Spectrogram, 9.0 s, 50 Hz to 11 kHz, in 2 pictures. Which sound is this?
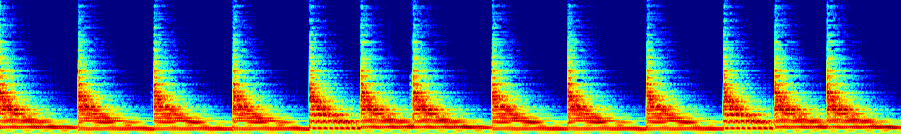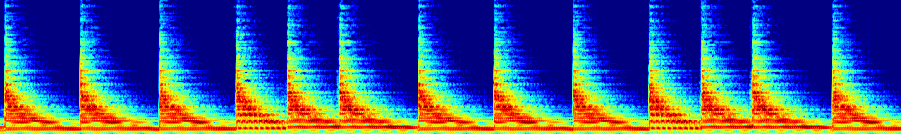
Some recordings using my modular synth (with Mungo W0 in the core)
